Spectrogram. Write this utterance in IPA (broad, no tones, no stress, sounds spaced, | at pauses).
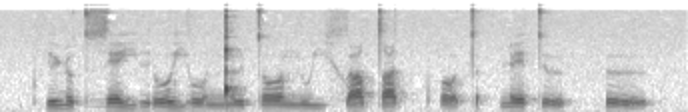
pʰ ɨ ɳ o t z ɛ j ɨ ɾ o j o ŋ͡ǃ ɵ t ɔ n u j x o tˤ ɨ t pʰ ɔ t | ɳ ɛ t ɵ | h ɵ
